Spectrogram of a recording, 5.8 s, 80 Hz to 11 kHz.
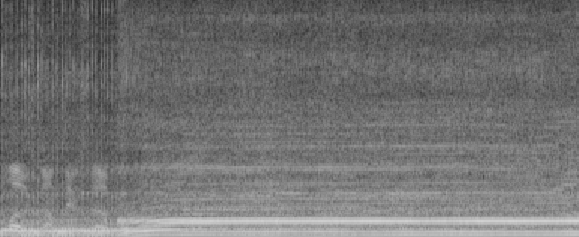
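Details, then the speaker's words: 20-year-old Sears Craftsman box-style leaf blower, hot engine, no priming: catches and climbs quickly to a high steady buzz held evenly at full throttle, normal running. "Okay, got it fired up, ready to go. Get a better focus here now. Give some gas here."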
